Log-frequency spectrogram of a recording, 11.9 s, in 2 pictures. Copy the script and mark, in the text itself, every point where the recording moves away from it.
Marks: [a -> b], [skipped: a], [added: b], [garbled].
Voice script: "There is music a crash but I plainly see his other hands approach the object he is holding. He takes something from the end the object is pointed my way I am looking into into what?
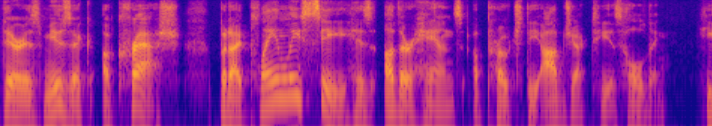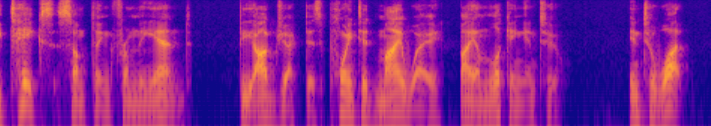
"There is music a crash but I plainly see his other hands approach the object he is holding. He takes something from the end the object is pointed my way I am looking into into what?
